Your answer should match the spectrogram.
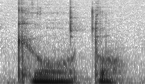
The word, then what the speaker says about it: Kyoto: So if I say for example you if I was saying this word Kyoto in Japanese is Kyoto because this is on the O so it makes the O longer.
